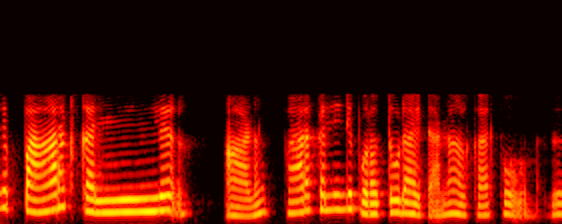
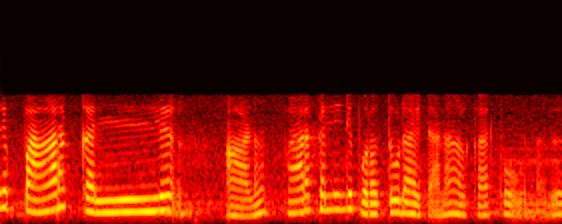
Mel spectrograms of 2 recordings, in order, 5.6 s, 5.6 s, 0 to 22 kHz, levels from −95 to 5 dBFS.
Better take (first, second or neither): second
